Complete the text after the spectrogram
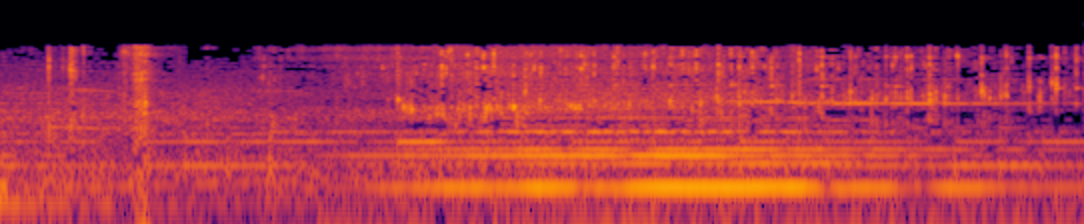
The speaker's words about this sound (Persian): نوشابه‌ای که باز کردی صداش تو استودیو هم اومد. ما داریم راجع به ناامنی و جنگ و خونریزی حرف میزنیم، شما با آرامش نشستی نوشابه میخوری؟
